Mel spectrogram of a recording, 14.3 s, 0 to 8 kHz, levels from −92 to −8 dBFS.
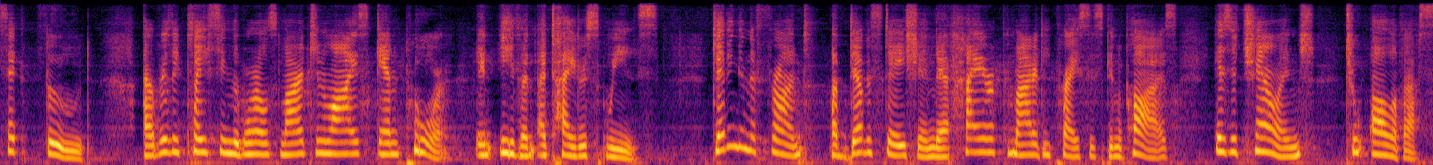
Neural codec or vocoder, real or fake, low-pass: codec, 24 kHz, 1 kbps, SNAC; fake; 7.2 kHz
